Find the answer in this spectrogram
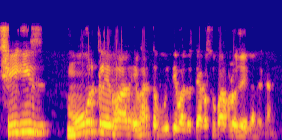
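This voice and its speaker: A man with a Bengali accent works through an English grammar lesson, explaining each correction patiently and often checking that his students follow. His voice sits a little high for a man. The recording is dull and lo-fi. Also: lively intonation, brisk, husky. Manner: patient, repeats points and checks understanding. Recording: dull lo-fi sound.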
